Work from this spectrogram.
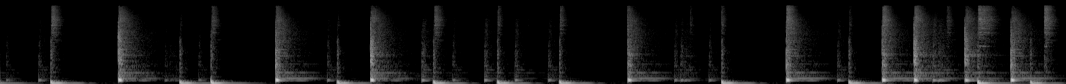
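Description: The music runs without any audible technical fault at any point, with no dropouts, level disturbances or other disruptions to the signal.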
